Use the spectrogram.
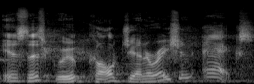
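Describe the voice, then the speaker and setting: A Southern US accent against noticeable background noise. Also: man. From US South, rural Virginia. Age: 70s. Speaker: furniture industry analyst. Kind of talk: conference keynote speech.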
